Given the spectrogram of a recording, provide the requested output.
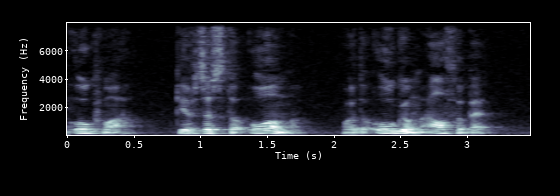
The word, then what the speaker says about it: Ogham: And his name, Ogma, gives us the Ogham, or the Ogham alphabet, right, of Ireland. Although in Gaelic it's actually pronounced Om, the Om, very much like the Hindi or the Eastern concept of Om.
